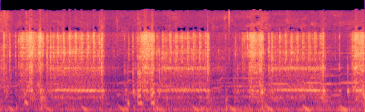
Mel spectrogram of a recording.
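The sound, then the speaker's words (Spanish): A rotary telephone dial whirs and clicks in rapid mechanical bursts, each run of ticking lasting about a second before a brief pause and the next spin, fairly loud and steady throughout. “¿Tú no has conocido los teléfonos así?”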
